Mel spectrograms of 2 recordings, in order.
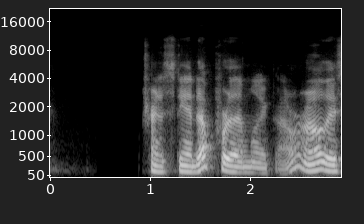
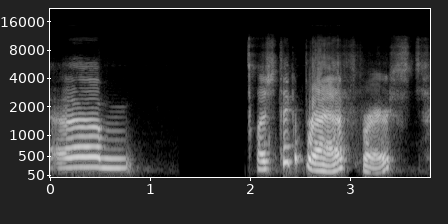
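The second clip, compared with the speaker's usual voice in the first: higher, slow, drawn-out suggestion; retold attempt to slow everyone down; mock careful calming; 8 semitones higher, 4 dB louder, much slower than usual. Mabel telling the others to take a breath, mock calming.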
